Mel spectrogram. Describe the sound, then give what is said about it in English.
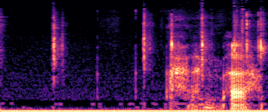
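Soft, irregular clicks of typing on a computer keyboard, a handful of keystrokes spaced unevenly and picking up toward the end, fairly quiet, with a faint murmur in the background. “I'm typing in automation”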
